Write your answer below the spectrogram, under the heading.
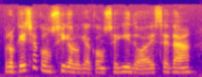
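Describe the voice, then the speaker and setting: A woman giving conversational opinions as a history panelist, haltingly searching for words. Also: lowish voice.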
